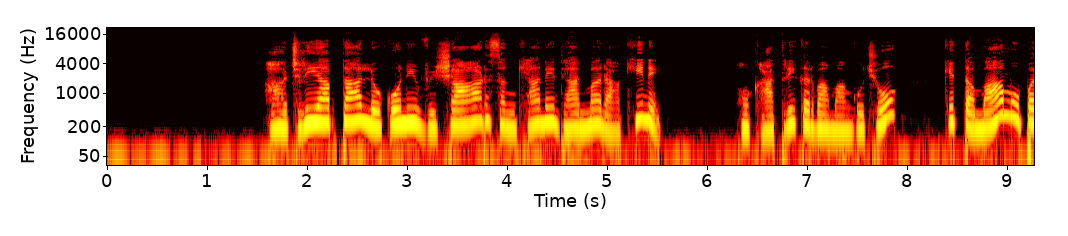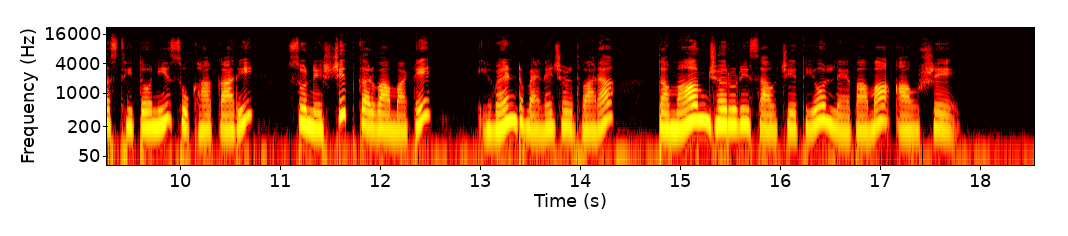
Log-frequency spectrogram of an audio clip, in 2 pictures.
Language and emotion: Gujarati, fearful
